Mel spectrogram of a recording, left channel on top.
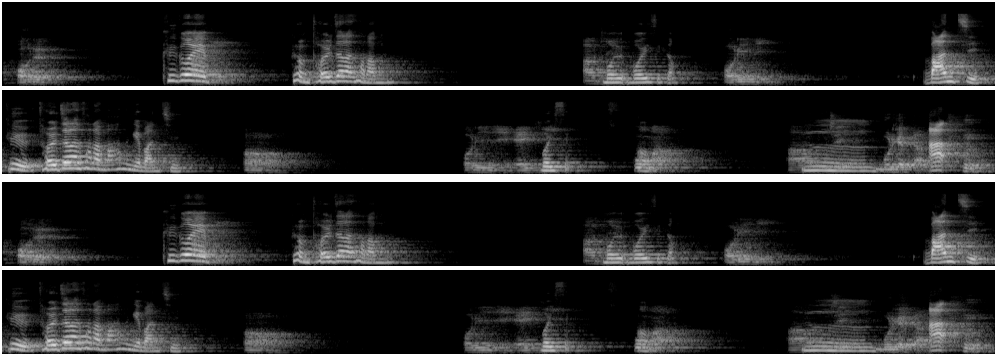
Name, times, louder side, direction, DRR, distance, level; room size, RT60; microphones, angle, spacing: voice 1, 0.1-0.5 1.9-2.2 5.8-6.2 7.2-7.7 9.3-9.7 12.3-12.7 14.5-15.5 16.2-16.6 17.8-18.4 18.7-19.7, left 1 dB, 70° left, -1 dB, 2.1 m, -32 dB
voice 2, 1.7-2.1 2.9-3.9 6.0-6.8 9.2-11.7 15.3-15.5 16.3-16.4 17.9-18.7 19.2-19.4, left 1 dB, 10° left, 10 dB, 0.4 m, -20 dB
8.2 x 6.2 x 6.0 m, 1.1 s
head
